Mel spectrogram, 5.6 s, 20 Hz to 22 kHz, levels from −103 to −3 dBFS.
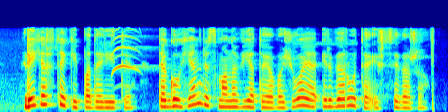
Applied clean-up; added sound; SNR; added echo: none; Animal; 15 dB; none.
